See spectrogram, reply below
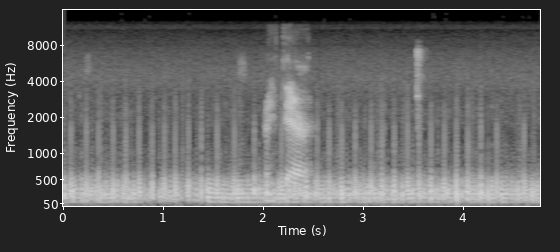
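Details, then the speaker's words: Needle EMG in a man with unilateral tongue weakness and voice loss, needle slightly moved: somewhat irregular but grouped firing, not classic myokymic discharges. "they look like they're prejunctional oriented potentials because they're somewhat irregular but they're kind of grouped firing um not the most classic myyy I've ever seen"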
